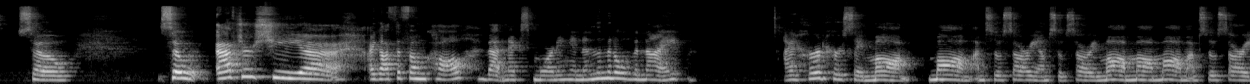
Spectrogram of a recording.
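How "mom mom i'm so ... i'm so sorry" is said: tearful voice while crying. Retelling what was heard in the middle of the night: retelling someone crying. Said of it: "And she was crying".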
